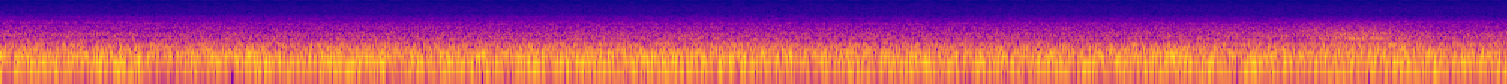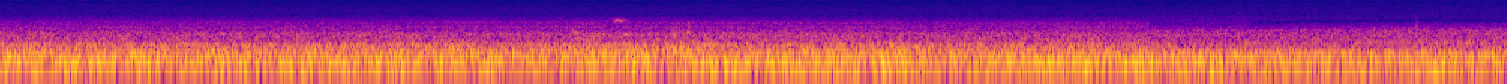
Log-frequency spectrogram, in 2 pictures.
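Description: Steady rushing noise of a car driving at road speed, engine, tyre and wind noise heard from inside the car, with a low hum underneath.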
